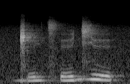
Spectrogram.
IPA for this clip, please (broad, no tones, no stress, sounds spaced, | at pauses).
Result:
ɡ͡ǁ e j t͡sʼ e d͡ʑ e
